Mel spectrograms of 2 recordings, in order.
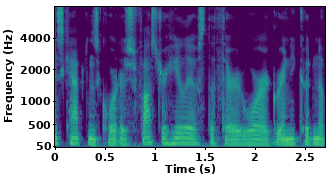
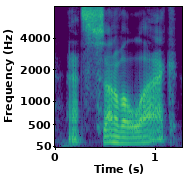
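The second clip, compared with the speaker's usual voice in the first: slow, louder angry growl; angry curse; 4 semitones higher, 5 dB louder, slower than usual. Acted. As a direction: curse the traitor under strain. Pop cursing the enemy.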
